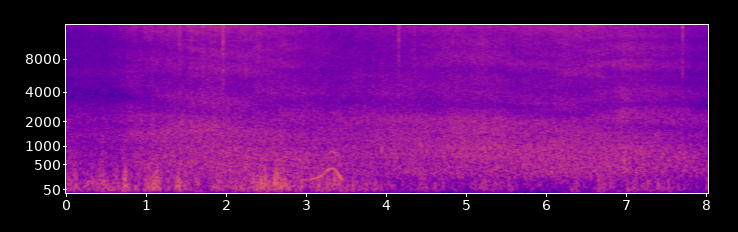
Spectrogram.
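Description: Sea waves washing against shoreline rocks, a steady surf hiss, with wind buffeting the microphone in low rumbling gusts during the first few seconds.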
